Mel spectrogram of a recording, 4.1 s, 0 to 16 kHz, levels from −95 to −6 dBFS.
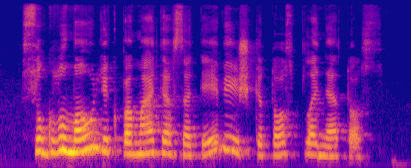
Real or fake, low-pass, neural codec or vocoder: fake; 14.4 kHz; vocoder, 44.1 kHz, 128 mel bands every 256 samples, BigVGAN v2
